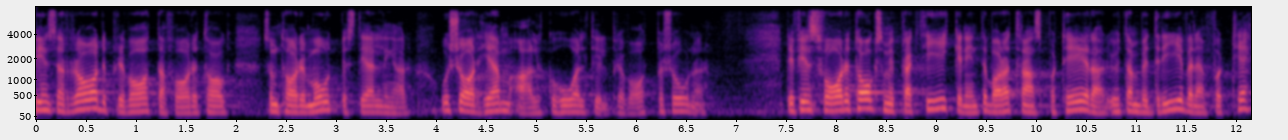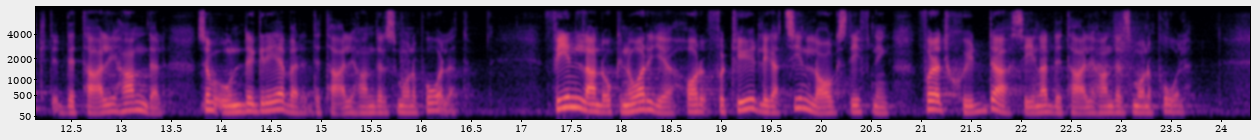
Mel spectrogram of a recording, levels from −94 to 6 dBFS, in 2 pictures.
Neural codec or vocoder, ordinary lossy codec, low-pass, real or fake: none; none; 7.2 kHz; real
